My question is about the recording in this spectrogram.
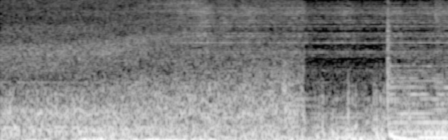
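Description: Rushing whitewater heard close up, a steady dense rush. About one and a half seconds in, the high hiss falls away and a low rumble remains.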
